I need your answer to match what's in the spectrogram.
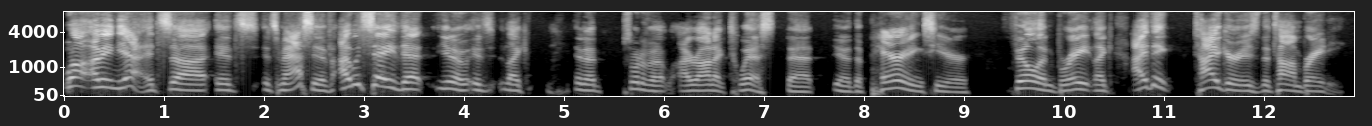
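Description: High-voiced rambling guest. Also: male voice, expressive, normal speed, a bit bright, dry recording, studio quality. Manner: rambling, heavy on fillers, laughs often. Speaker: guest football podcaster. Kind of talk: casual chat.

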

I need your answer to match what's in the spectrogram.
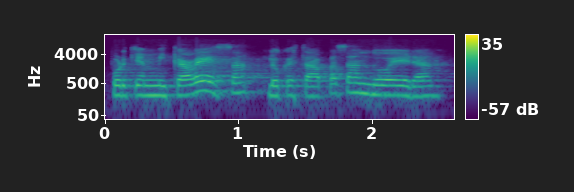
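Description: A woman's voice: mid-range voice, steady tone, brisk, darkish tone, a little hiss or hum. A young woman with a Venezuelan Spanish accent tells her story candidly as an interview guest. She brings it alive by acting out her own past thoughts. The recording has a roomy echo and a slightly muffled, dull tone. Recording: echoey, slightly dull audio.

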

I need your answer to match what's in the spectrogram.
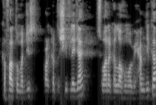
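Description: A man's voice: on the high side, little pitch movement, sharp tone, a little hiss or hum. A middle-aged man from India or Pakistan gives an emphatic sermon in a mosque, often asking rhetorical questions and calling his listeners brother. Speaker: preacher translating a Friday sermon.

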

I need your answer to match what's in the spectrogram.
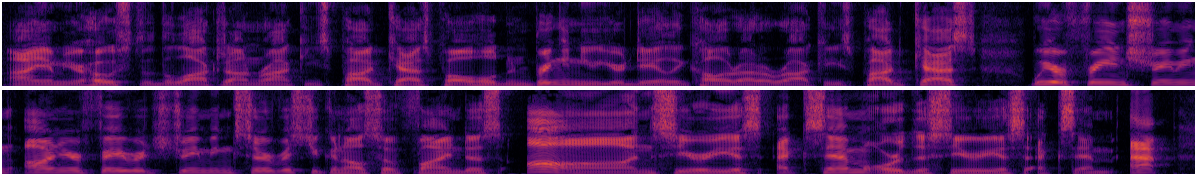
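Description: Numb-mouthed man hosting a sports podcast, bright voice. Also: medium pitch, brisk, hardly any pauses, clean tone. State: mouth numb from dental work. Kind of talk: live sports commentary.

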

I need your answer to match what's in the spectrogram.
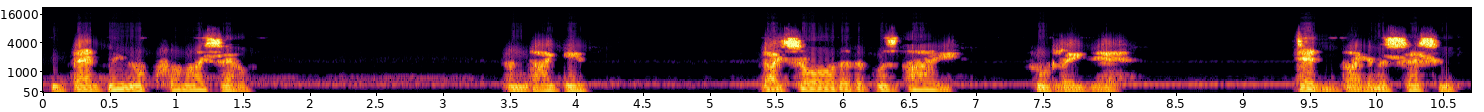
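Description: An actor playing a weary, courteous, brooding President Lincoln, speaking in a grave, halting, solemn way in a vintage radio drama. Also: male voice, on the low side, faint music behind. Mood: haunted dread. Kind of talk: 1950s radio drama acting. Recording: dull vintage radio recording.

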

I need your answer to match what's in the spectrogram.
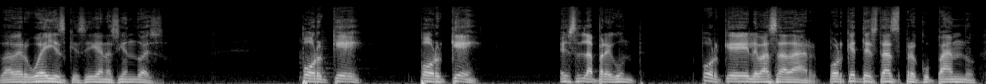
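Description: Brash Mexican male host, mid-pitch, dry studio, comic sermon on dating. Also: no echo. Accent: Mexican Spanish. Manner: brash, preachy, mimics voices for jokes. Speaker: radio host giving dating advice. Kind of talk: comic radio monologue.

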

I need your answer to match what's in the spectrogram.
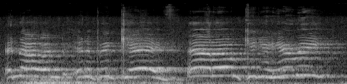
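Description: A woman podcast host shouting and swearing in exasperation, her voice ringing with big echoing cave reverb. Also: very high voice, level tone, normal speed. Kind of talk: improvised comedy bit. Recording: very echoey cavernous reverb with noise.

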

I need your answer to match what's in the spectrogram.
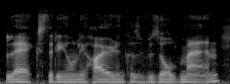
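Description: A man's voice: medium pitch, completely flat delivery, brisk, bright, forceful tone, smooth. A man hosting a podcast, chatting casually through an episode recap and introducing clips, with lots of fillers. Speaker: podcast host.

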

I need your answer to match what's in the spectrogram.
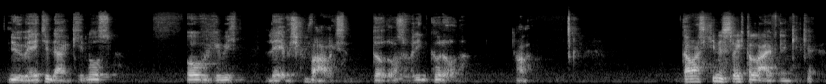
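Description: Flemish male livestream host, blunt and sarcastic, animated with rhetorical questions. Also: fairly low pitch, a little hiss or hum. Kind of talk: casual livestream commentary.

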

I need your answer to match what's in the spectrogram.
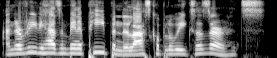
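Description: A man's voice: high-pitched, quick pace, no room sound, studio quality. An Irish man hosting a podcast in casual, joking, informal chat, his voice hungover. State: hungover, rough voice. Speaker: podcast host.

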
